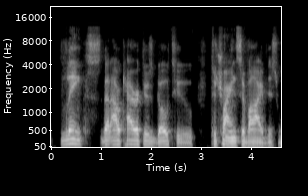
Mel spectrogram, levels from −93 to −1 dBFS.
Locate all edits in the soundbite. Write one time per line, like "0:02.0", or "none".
none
